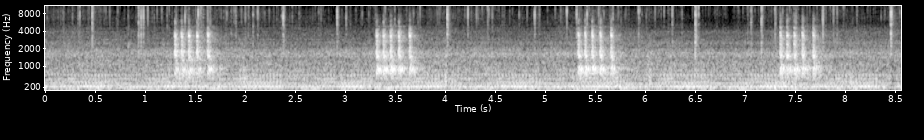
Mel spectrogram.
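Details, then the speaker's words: EFM coal stoker after grate replacement, feed switched on: short bursts of quick ratchet clicks every two seconds over a steady hum, about four teeth a stroke; the feed works normally. "I guess I can turn the feed on now. There's four or so, about four teeth, I think."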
